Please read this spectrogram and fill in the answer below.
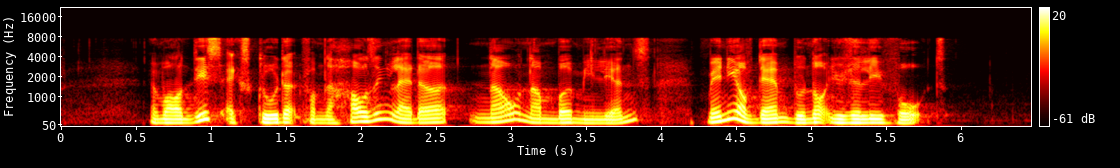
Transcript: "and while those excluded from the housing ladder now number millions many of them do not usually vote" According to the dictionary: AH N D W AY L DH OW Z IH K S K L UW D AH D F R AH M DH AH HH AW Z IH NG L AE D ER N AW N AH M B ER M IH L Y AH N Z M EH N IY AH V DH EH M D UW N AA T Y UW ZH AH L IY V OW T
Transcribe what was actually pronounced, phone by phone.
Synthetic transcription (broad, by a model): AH N W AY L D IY S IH K S K L UW D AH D F R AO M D AH HH AW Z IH NG L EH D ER N AW N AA M B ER M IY L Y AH N S M EH N IY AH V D EH M D UW N AA T Y UW ZH AH L IY V OW T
